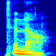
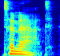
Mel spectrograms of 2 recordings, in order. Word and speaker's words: Tannat: on a side note in France the wine is pronounced without the T at the end so it's Tana of course but in Uruguay it's pronounced tanat and when you're looking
